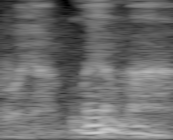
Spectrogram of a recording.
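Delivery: soft, whispered, stumbling question; dazed confusion. Retold or imitated. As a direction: retell it hushed, as if just waking. Retold waking up confused.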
